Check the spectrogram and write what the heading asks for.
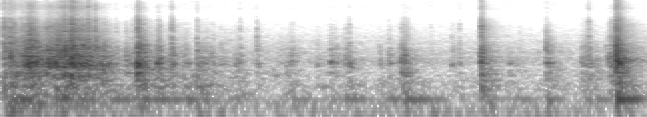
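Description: Plastic building-brick plates being handled and slid over a brick model: a short scraping rustle at first, then a few scattered light plastic clicks, the loudest just before the end.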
